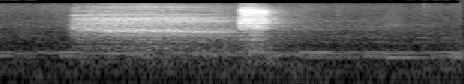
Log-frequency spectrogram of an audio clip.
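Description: A person breathes noisily on purpose, with a long airy hissing breath followed by a short, sharp, louder huff, then near quiet, and no words.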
